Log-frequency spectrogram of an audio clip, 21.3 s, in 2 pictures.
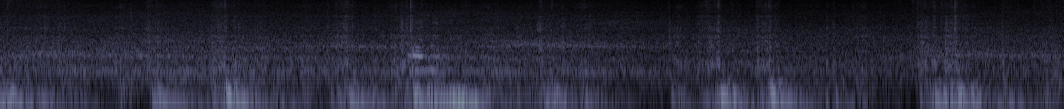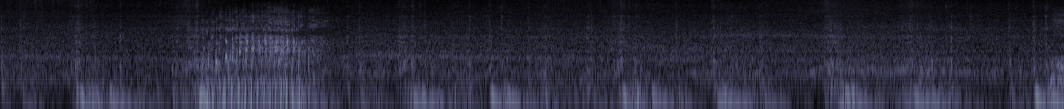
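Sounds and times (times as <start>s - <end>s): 
desert ambience: 0.0s - 21.2s.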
